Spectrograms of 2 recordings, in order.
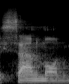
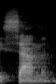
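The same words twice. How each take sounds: First: Salmon as "SAL-mon"; salmon mispronounced with its written L; L sounded, wrong. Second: Salmon as "SAM-un"; salmon quietly, falling, no L; L left out. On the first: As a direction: put an audible L into salmon. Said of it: "We don't say salmon". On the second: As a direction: say salmon with a silent L. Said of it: "we say salmon". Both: Shown as a demonstration.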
